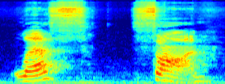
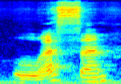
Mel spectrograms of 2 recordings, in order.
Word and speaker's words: lesson: Less son. Less son. I have never heard that word. But I've heard lesson. Did you hear what happened to that O? It kind of got lazy.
